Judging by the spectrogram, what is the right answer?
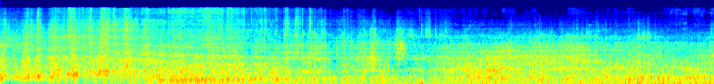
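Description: Fighter jet flying past, its engine loud and continuous, the pitch sliding down over the first few seconds as it goes by and then holding steady as it moves away.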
